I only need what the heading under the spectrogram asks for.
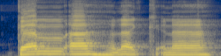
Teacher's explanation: apa dua bibir kita sehingga kita namakan dengan izhar syafawi yang dalam membacanya harus diperjelas suara mimnya dan tidak boleh ada penahanan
